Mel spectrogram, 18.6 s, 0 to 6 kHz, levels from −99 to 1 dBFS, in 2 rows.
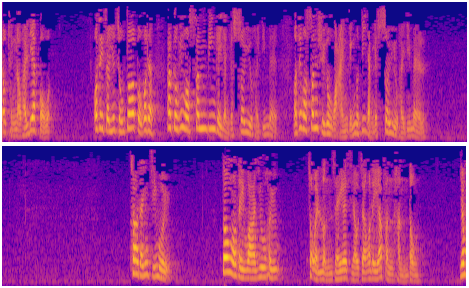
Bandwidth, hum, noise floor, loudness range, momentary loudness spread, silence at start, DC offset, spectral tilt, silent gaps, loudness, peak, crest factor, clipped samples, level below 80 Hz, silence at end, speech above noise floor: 5.6 kHz; none; -55 dBFS; 10 LU; 12 LU; 0 s; under 0.1%; -8.5 dB/octave; none; -21 LUFS; 0 dBFS; 22 dB; under 0.1%; -70 dBFS; 0 s; 34 dB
